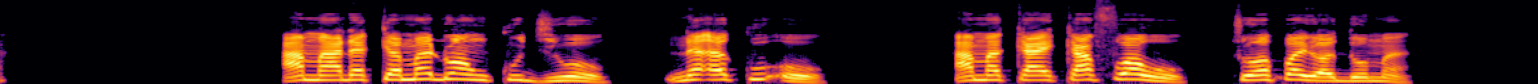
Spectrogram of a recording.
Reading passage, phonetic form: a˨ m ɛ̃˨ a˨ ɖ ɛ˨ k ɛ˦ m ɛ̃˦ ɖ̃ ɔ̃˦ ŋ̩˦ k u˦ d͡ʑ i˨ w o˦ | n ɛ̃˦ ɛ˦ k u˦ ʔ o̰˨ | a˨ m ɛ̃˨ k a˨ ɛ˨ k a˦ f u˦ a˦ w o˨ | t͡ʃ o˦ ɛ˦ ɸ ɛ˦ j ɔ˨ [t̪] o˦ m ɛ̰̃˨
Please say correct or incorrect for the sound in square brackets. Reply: incorrect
